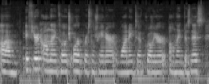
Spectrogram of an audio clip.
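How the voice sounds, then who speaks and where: A woman's medium-pitched voice at a very fast pace, with audible room echo and noticeable background noise. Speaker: fitness coach and vlogger. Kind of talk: casual vlog talk. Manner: casual, filler-heavy.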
